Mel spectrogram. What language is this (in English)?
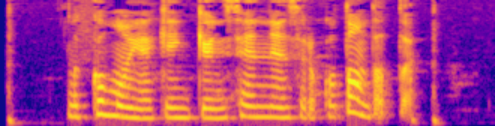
Japanese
